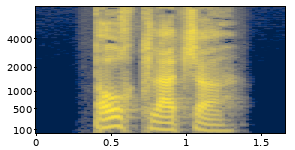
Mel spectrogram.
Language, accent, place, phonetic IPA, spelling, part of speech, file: German, Germany, Berlin, [ˈbaʊ̯xˌklat͡ʃɐ], Bauchklatscher, noun, De-Bauchklatscher.ogg
- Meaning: belly flop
